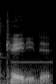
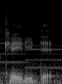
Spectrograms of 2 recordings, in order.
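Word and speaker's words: katydid: completely butchered that word turns out it's katie did as in did katie do it yes katie did i'm gonna mispronounce it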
